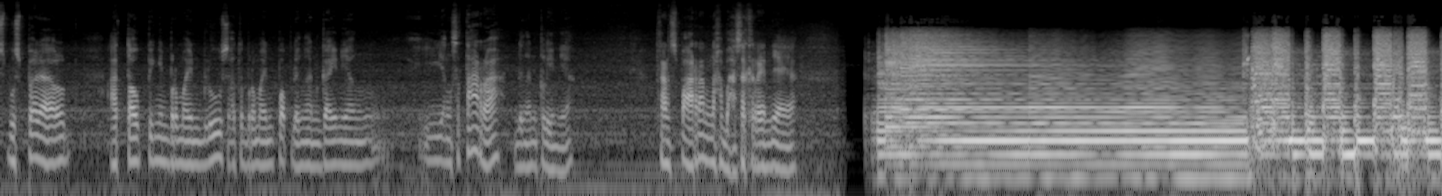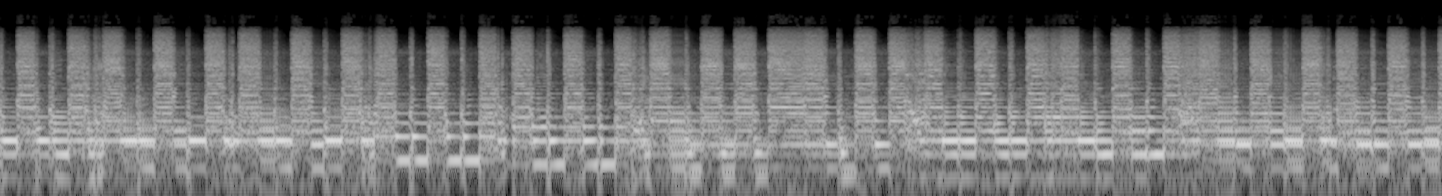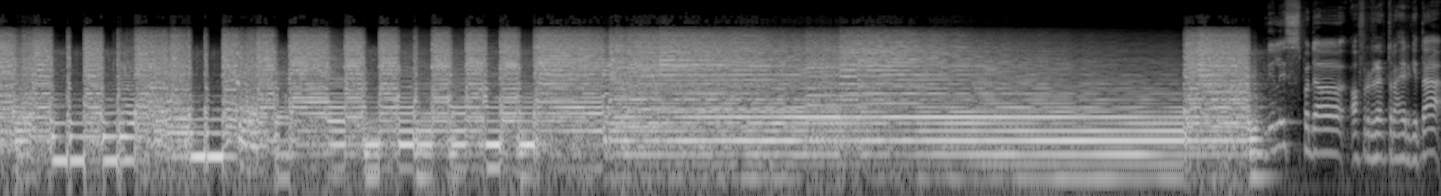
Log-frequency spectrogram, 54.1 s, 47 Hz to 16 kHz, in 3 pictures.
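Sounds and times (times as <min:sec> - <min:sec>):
overdriven electric guitar chords: 0:10.8 - 0:52.0.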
